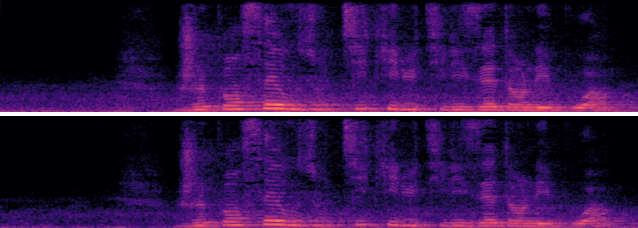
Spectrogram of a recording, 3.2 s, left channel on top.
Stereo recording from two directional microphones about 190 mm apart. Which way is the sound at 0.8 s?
5° right (ahead or behind).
